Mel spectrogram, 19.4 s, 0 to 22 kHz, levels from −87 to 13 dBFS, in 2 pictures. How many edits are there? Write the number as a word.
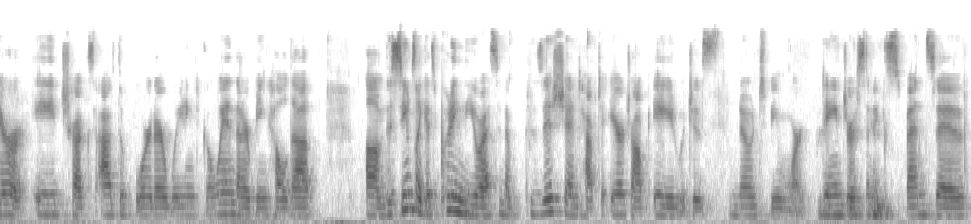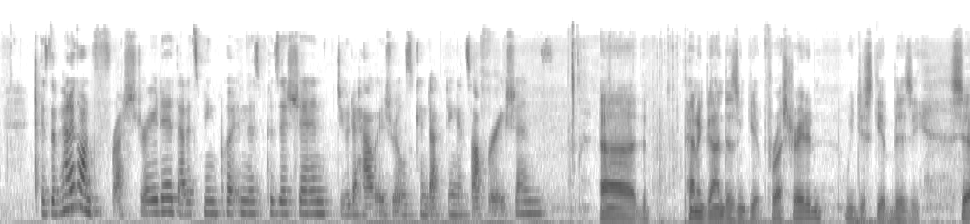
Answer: four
